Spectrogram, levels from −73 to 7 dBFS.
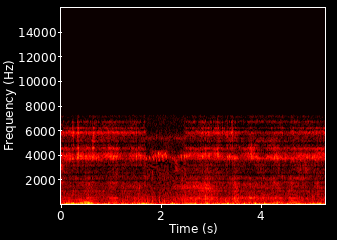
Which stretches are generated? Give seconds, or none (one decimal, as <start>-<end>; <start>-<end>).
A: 0.0-1.7; 2.5-5.3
